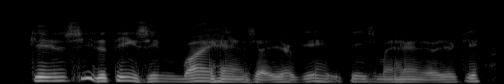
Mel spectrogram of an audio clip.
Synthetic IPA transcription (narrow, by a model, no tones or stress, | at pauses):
okeənsidət̪ɪ̃ŋsĩnmajɦɛ̃nsaʔjəokedət̪ɪ̃ŋsĩnmajɦɛ̃naʔjəoke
